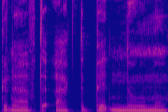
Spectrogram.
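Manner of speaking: private, covert, confiding aside. Acting out what Ray will say, pulling the other man in, said quietly. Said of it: "and like say quietly to him".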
